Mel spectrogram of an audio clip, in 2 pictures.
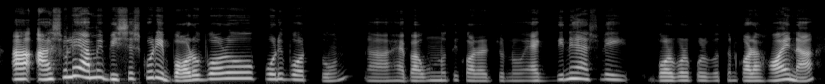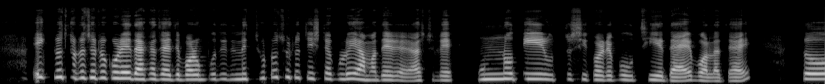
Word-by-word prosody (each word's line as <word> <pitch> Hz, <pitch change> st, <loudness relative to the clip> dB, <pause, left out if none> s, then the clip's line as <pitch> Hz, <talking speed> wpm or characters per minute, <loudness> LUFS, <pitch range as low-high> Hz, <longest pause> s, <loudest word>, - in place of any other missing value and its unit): আ -, -, +11 dB, 0.3 s
আসলে 335 Hz, +10 st, +3 dB
আমি 325 Hz, +1 st, +3 dB
বিশ্বাস 250 Hz, +3 st, 0 dB
করি 310 Hz, -1 st, +3 dB, 0.2 s
বড়, 180 Hz, +3 st, +6 dB, 0.2 s
বড় 260 Hz, +2 st, +4 dB, 0.4 s
পরিবর্তন 215 Hz, -8 st, -4 dB, 0.4 s
আ -, -, -9 dB, 0.2 s
হ্যাঁ 170 Hz, -1 st, -7 dB
বা 175 Hz, -, +2 dB
উন্নতি 185 Hz, +1 st, -10 dB
করার 165 Hz, -1 st, -4 dB
জন্য 170 Hz, -1 st, -16 dB, 0.2 s
একদিনে 220 Hz, +10 st, -3 dB
আসলেই 230 Hz, -1 st, -6 dB, 0.4 s
বড়, 180 Hz, 0 st, +2 dB
বড় 185 Hz, -, -2 dB
পরিবর্তন 180 Hz, 0 st, -11 dB
করা 175 Hz, 0 st, +2 dB
হয় 205 Hz, +6 st, +5 dB
না। 160 Hz, -, +4 dB, 0.6 s
একটু 335 Hz, 0 st, -3 dB
ছো্ট, 305 Hz, -2 st, -8 dB
ছোট 310 Hz, -1 st, 0 dB
করে 285 Hz, -1 st, +5 dB
দেখা 245 Hz, +1 st, +1 dB
যায় 230 Hz, -1 st, +3 dB
যে -, -, -1 dB
বরং 225 Hz, 0 st, +3 dB
প্রতিদিনের 240 Hz, 0 st, -6 dB
ছোট, 290 Hz, 0 st, -11 dB
ছোট 335 Hz, -2 st, -5 dB
চেষ্টা 265 Hz, -1 st, -5 dB
গুলোই 250 Hz, +1 st, -2 dB
আমাদের 205 Hz, 0 st, -1 dB, 0.3 s
আসলে 195 Hz, +1 st, -7 dB, 0.4 s
উন্নতির 250 Hz, 0 st, +2 dB
উচ্চ 220 Hz, +3 st, -19 dB
শিখরে 215 Hz, -3 st, -3 dB
পৌঁছিয়ে 205 Hz, 0 st, -4 dB
দেয় 170 Hz, +2 st, +3 dB
বলা 160 Hz, -2 st, -1 dB
যায়। 165 Hz, 0 st, -2 dB, 0.6 s
তো 255 Hz, -, +3 dB
225 Hz, 165 wpm, -21 LUFS, 185-250 Hz, 0.6 s, আ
